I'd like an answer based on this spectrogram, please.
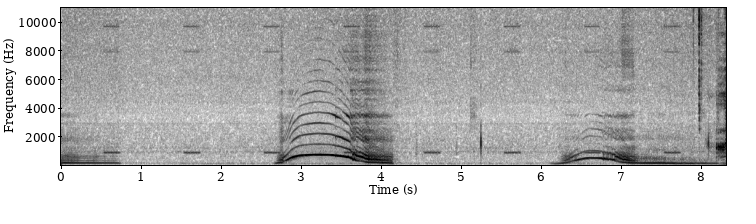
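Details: Angry cat screaming indoors: low moaning, then two separate arched yowls, each rising to a peak and sliding back down over about a second, with faint repeating beeps in the quiet gaps.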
